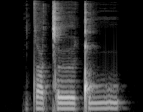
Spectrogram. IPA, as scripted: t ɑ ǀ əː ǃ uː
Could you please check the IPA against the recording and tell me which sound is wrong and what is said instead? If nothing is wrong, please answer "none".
none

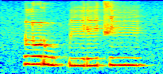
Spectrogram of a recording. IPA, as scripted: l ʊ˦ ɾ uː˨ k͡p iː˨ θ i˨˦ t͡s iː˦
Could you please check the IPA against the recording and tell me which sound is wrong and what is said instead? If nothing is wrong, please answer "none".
θ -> ɾ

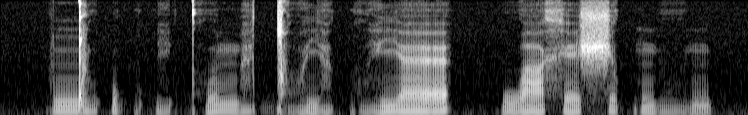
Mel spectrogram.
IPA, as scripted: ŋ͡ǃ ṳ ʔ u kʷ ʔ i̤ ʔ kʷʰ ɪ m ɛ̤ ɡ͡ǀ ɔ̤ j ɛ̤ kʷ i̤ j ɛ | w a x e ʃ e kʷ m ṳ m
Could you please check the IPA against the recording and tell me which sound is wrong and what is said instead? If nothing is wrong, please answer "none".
none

